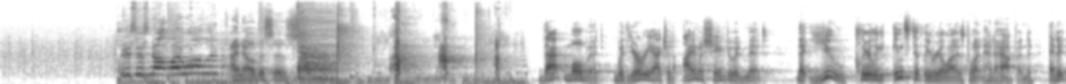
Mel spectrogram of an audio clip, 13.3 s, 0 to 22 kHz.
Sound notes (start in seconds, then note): 4.8 laughs; 4.9 claps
